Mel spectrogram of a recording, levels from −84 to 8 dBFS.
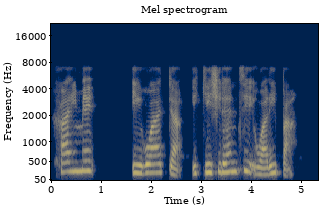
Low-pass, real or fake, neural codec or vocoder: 7.2 kHz; fake; codec, 24 kHz, 6 kbps, HILCodec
